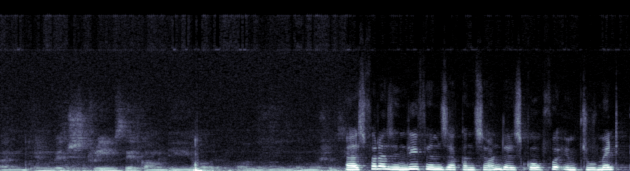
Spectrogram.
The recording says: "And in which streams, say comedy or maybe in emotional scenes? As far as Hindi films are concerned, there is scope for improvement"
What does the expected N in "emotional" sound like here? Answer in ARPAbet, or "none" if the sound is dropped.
none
